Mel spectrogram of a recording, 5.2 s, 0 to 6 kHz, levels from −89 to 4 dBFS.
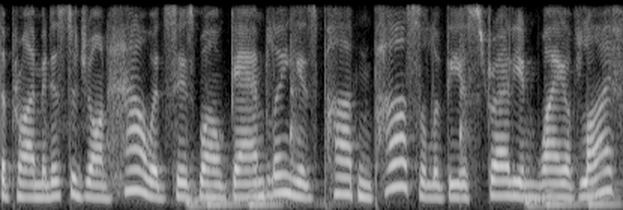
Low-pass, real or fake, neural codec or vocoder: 5.4 kHz; real; none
